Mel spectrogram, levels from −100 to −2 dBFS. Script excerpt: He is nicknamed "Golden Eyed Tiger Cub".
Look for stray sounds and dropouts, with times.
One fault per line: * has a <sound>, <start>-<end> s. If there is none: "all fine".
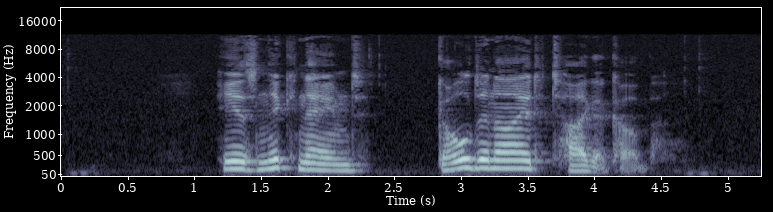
all fine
